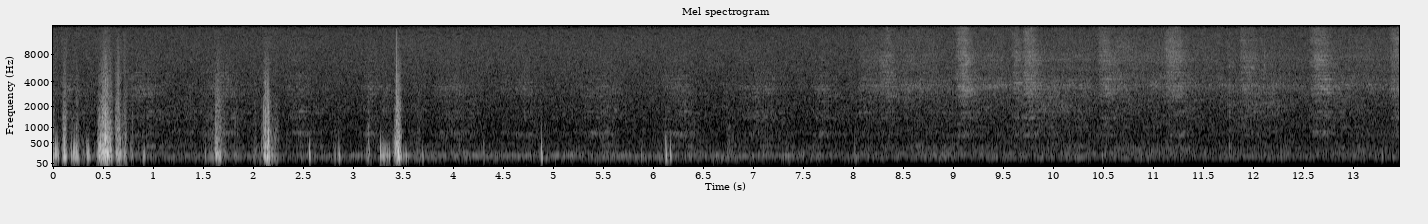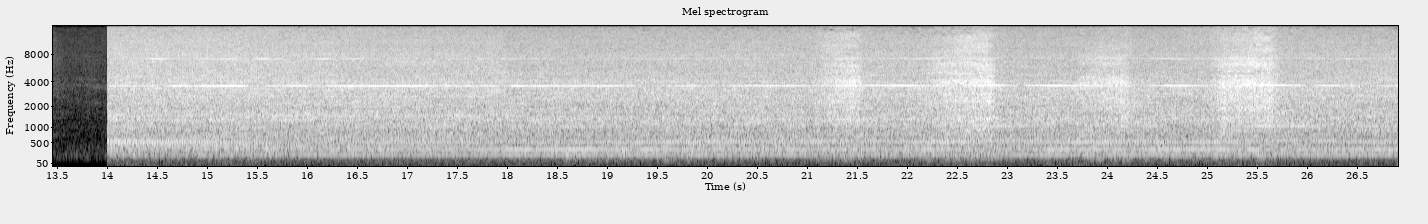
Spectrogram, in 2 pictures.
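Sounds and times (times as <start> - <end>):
blower motor whining hum: 14.0 - 26.9.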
